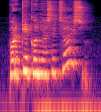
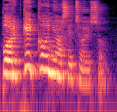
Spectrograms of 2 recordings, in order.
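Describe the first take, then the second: First: Quick, high angry question, rising. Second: Emphatic angry demand, falling tune. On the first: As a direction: fire off an annoyed demand at raised pitch. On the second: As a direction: demonstrate anger, leaning on "coño". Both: Shown as a demonstration. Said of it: "Estoy enfadada".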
